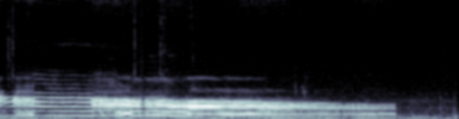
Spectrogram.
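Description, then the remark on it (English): A door creaks slowly open with a long, tonal squeal lasting about three seconds, its pitch wavering and gradually sliding lower before stopping abruptly. No one speaks. “when you hear the gentle creak of a door very slowly opening.”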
